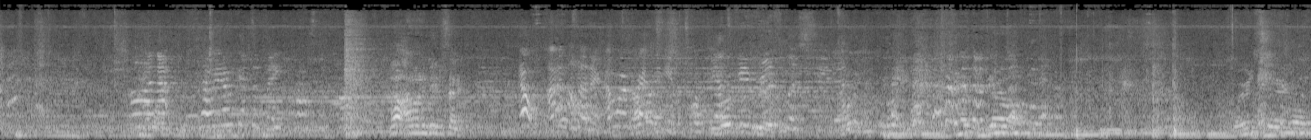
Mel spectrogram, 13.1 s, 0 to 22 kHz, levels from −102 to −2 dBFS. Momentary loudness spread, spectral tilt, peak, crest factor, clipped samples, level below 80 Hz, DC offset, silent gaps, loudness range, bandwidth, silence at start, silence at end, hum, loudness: 8 LU; -5 dB/octave; -8 dBFS; 18 dB; under 0.1%; -64 dBFS; under 0.1%; none; 2 LU; 19.5 kHz; 0 s; 0 s; none; -26 LUFS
